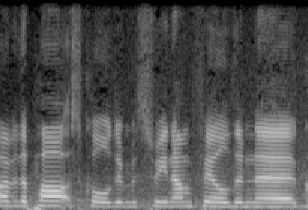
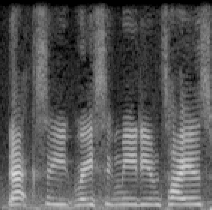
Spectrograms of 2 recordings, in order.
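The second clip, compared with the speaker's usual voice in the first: ordinary delivery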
